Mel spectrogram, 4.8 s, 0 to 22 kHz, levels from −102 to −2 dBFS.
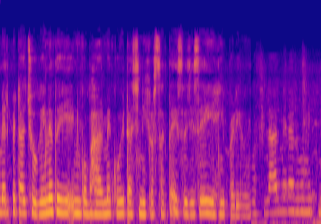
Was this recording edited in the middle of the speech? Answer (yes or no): no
